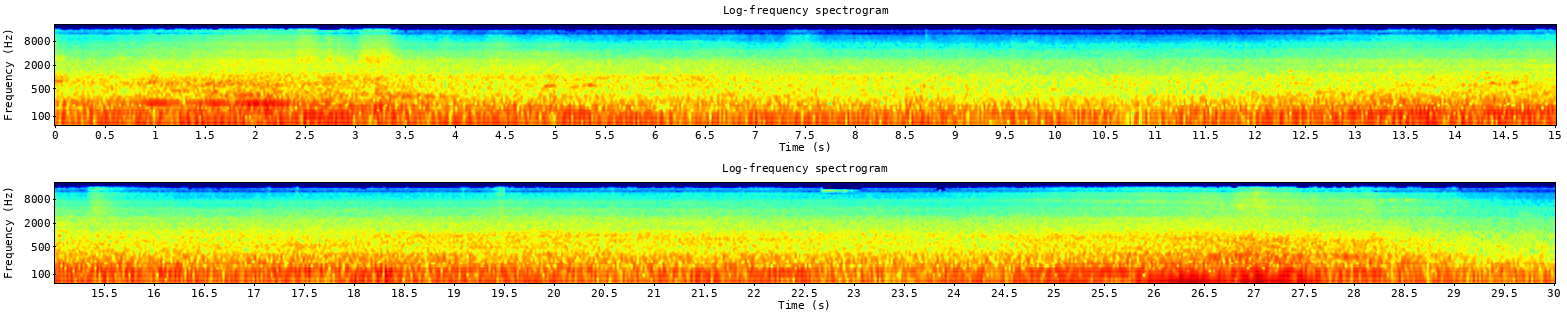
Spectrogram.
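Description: Steady low rumble of road traffic, swelling louder for a couple of seconds near the end.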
